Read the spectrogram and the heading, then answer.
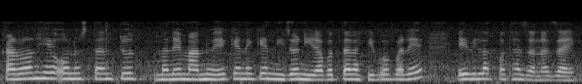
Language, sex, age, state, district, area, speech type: Assamese, female, 30-45, Assam, Nalbari, rural, spontaneous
